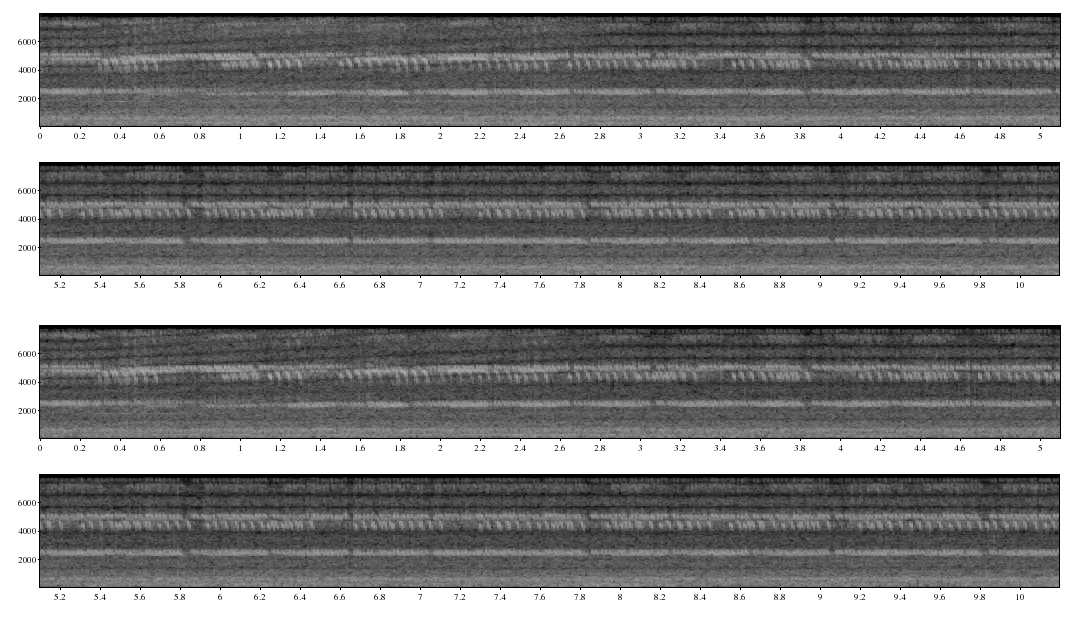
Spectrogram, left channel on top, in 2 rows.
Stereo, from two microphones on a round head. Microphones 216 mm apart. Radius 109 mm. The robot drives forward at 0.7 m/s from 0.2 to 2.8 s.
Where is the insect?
5° left (ahead or behind).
